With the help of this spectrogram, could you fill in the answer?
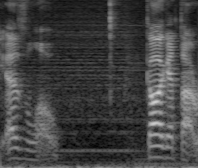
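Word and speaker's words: Ezlo: Every time I say his name, I say Elzo, but it's really Eslo.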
